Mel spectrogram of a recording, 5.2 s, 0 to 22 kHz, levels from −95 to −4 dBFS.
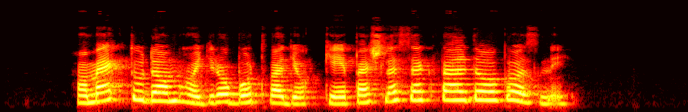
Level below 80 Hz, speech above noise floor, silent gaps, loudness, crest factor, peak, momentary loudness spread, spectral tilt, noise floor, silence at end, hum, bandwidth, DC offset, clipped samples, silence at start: -76 dBFS; 67 dB; none; -17 LUFS; 16 dB; -2 dBFS; 7 LU; -5 dB/octave; -84 dBFS; 0.9 s; none; 7.6 kHz; under 0.1%; under 0.1%; 0.6 s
